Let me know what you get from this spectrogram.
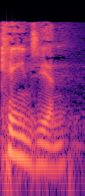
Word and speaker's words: Keynesian: Well, I knew I was in for trouble because the proper pronunciation is Keynesian, and it was almost always from somebody who thought that Keynes was was the handmaiden, of the devil.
